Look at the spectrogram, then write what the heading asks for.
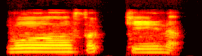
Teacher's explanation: இப்போ இங்க சுக்குன் செய்ய முஃபக்கீன அப்படின்னு சொல்லி நூனுடைய சவுண்டை மறைக்கிறோம் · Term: இஹ்ஃபாவுடைய சட்டம்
